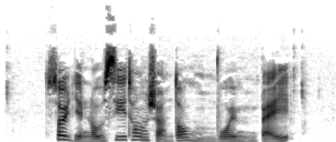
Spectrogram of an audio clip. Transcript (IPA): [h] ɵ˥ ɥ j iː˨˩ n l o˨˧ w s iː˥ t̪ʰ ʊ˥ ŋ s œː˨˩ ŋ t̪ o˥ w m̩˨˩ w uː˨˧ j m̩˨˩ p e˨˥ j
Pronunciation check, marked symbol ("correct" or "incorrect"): incorrect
